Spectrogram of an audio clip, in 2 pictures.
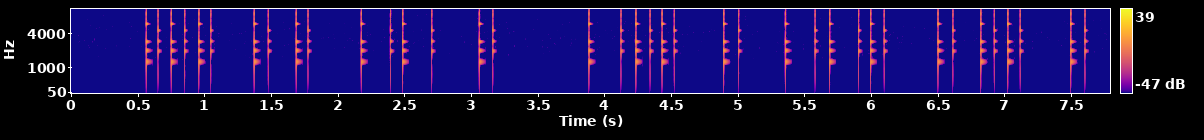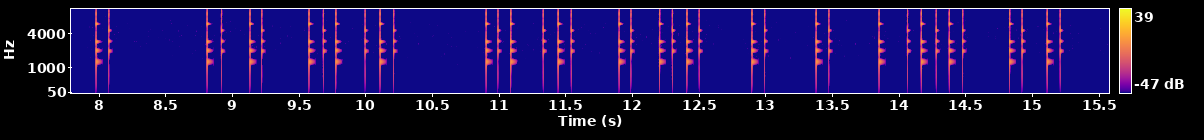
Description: Morse code (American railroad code), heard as a telegraph sounder, hand-sent with a straight key. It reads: SOME DEGREE OF …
